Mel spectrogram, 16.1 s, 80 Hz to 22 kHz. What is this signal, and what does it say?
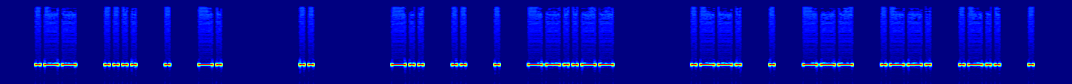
Morse code, heard as a keyed tone, about 18 wpm, spaced as for 12 wpm, 1000 Hz. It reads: WHEN I DIE, PEOPLE
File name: qotdfiles / 12wpm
